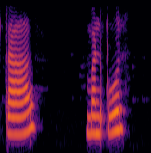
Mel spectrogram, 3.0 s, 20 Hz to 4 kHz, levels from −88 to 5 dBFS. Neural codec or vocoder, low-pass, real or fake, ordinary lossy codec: none; 3.6 kHz; real; none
